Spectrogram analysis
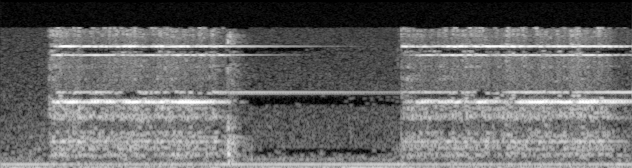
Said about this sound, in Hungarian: Telefon!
